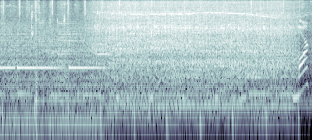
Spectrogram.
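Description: Peterbilt semi truck's diesel engine running, its noise swelling into a loud, even rush about two seconds in, with background music underneath. A steady high tone sounds for the first two seconds, then stops.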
